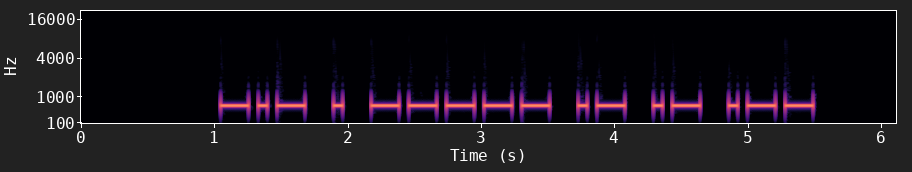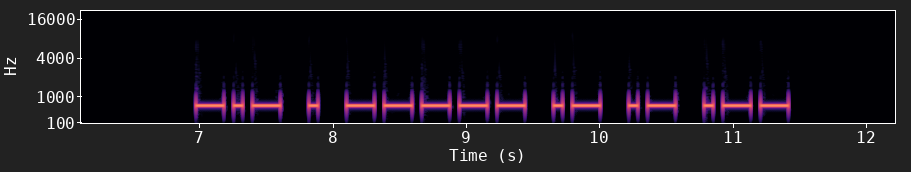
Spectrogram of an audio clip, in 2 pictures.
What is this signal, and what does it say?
Morse code, heard as a keyed tone, about 17 wpm, 700 Hz. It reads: KE0AAW KE0AAW
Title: USA Call Signs - 6 Characters - Repeated 2x - 17wpm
